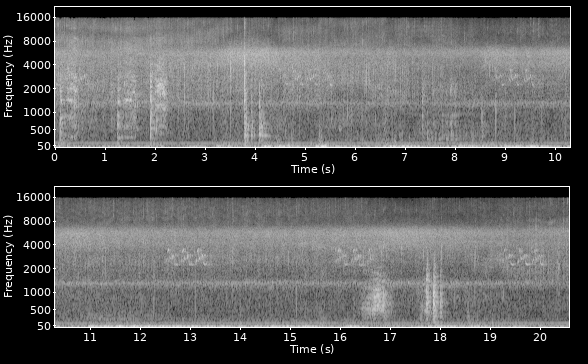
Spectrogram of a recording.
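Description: Chicken wings sizzling and popping in a pool of oil on a Blackstone steel griddle, a steady frying hiss. A metal spatula scrapes across the griddle a few times, near the start and again near the end.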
